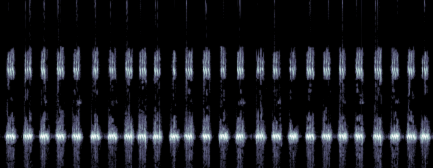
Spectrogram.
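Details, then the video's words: Shrill cricket calls, loud, intended to chase rats from a home: a continuous train of short high chirps at roughly four per second throughout, slightly uneven spacing, nothing else audible. "SUARA JANGKRIK NYARING"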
